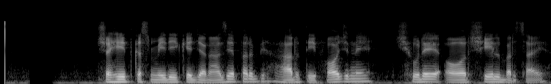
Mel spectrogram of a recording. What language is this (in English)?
Urdu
